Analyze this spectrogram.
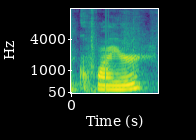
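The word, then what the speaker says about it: quire: clean this off so another word for Signature is a choir not spelled like the singing thing q i r e they're called signatures because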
